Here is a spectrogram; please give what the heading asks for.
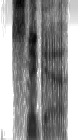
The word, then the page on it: snigger: British English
